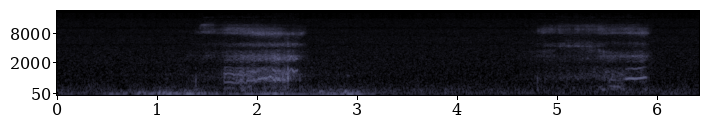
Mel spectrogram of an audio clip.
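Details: Papillon, a pet dog whose snoring worried its new owner into a vet visit that found nothing wrong, snores twice: a long hoarse, whistly breath, then a quieter pause, then another rasping snore about three seconds later.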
